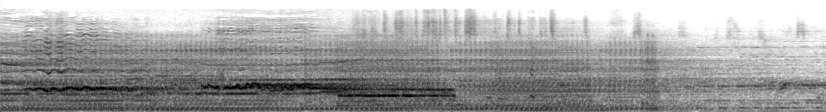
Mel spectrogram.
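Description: Experimental live music: a sung voice holding long notes with a wide vibrato over a low electronic drone. Both stop suddenly about six and a half seconds in, leaving a quieter held tone with faint scattered clicks.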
